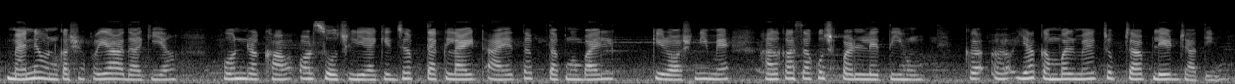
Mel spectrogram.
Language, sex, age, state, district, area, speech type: Urdu, female, 18-30, Delhi, North East Delhi, urban, spontaneous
